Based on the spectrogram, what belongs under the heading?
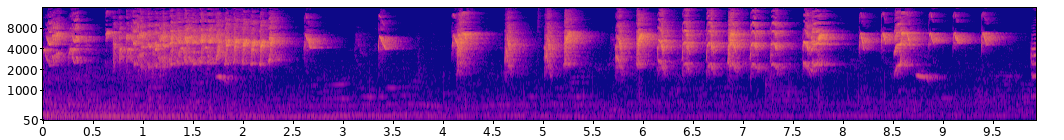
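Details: Pentet, or long-tailed shrike, a contest songbird from Indonesia known for imitating other birds. A long, grating burst is followed by rapid bursts of scratchy, high chattering notes, with short pauses and varied rhythm.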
